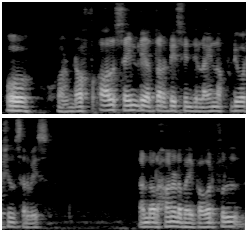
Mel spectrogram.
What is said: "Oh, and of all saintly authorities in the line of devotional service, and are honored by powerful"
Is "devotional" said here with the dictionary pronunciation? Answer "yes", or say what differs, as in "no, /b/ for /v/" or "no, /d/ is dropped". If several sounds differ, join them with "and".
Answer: no, /n/ is dropped and /n/ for /l/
